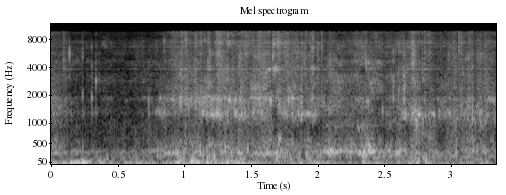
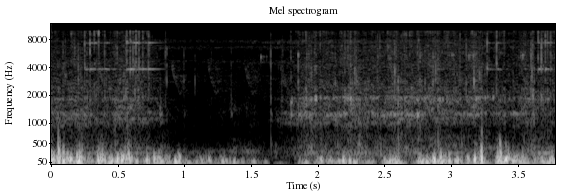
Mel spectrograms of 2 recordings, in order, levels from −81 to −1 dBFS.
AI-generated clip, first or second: first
